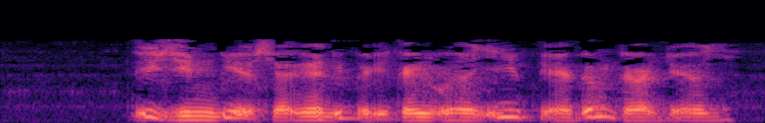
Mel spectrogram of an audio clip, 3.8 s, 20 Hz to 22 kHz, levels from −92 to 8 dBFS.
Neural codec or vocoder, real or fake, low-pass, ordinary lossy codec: autoencoder, 22.05 kHz, a latent of 192 numbers a frame, VITS, trained on one speaker; fake; 7.2 kHz; MP3, 24 kbps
